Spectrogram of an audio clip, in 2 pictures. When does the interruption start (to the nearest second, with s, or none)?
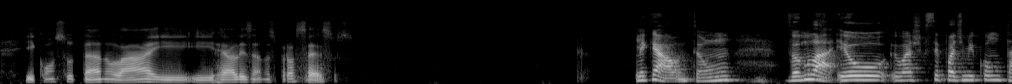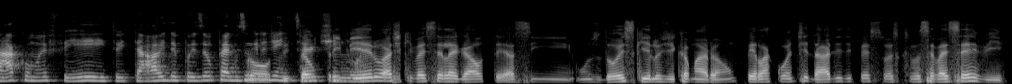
13 s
